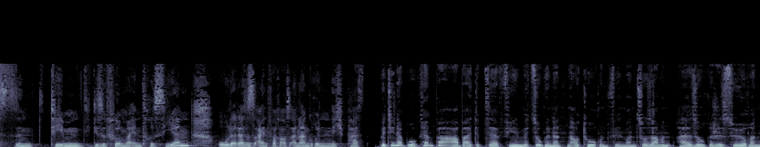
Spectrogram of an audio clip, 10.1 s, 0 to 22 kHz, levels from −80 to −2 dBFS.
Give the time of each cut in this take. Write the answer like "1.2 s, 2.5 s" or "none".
none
